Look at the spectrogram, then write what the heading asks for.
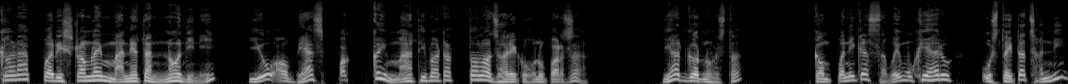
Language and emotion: Nepali, disgusted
